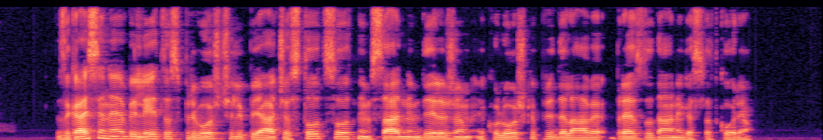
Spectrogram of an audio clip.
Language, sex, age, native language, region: Slovenian, male, 18-29, Slovenian, Central Slovenia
